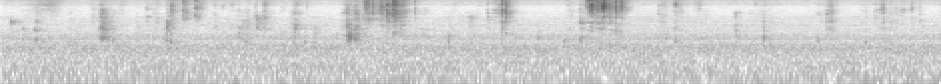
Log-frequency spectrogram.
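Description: A Jindo mix dog chewing a chicken-wrapped dried capelin treat: irregular crunches, about two a second, over a steady low hum.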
